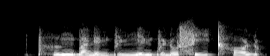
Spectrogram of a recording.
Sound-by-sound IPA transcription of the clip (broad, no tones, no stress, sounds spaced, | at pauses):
pʰ ɯ ŋ b a ɳ i ɳ b i ɳ n̪ i ɳ b ɯ ɳ o s i kʰ ɔ ɳ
